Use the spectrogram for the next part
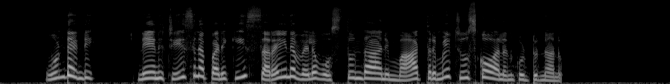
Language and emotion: Telugu, disgusted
